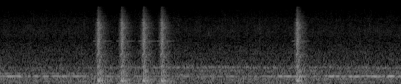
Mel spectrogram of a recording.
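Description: Short menu clicks sound in quick succession.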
